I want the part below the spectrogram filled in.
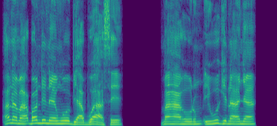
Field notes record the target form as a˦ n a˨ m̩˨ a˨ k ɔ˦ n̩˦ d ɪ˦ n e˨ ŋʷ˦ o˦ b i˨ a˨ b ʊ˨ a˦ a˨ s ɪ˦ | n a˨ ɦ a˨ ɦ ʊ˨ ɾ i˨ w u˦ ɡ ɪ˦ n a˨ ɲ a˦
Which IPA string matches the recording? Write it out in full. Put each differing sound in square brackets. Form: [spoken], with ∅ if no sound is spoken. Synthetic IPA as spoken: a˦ n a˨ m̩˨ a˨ [k͡p] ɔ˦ n̩˦ d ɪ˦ n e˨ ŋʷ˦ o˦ b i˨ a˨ b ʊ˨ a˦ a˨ s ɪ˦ | [m] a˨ ɦ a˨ ɦ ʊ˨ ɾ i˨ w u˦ ɡ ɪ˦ n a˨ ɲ a˦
